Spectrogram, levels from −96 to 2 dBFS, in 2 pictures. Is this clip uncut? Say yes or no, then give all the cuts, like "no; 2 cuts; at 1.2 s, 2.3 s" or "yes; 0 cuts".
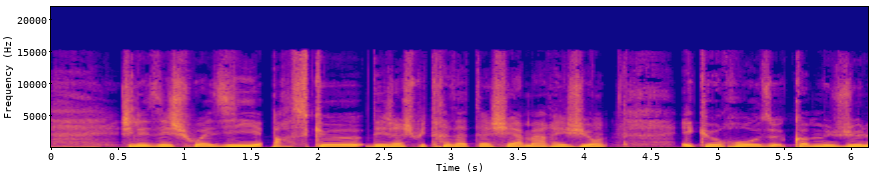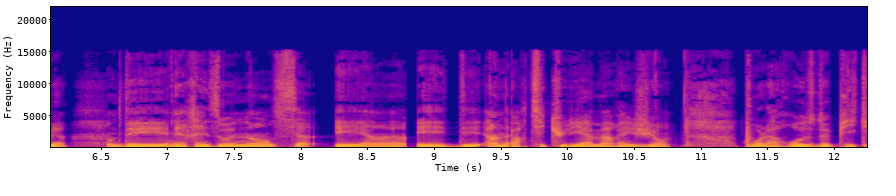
no; 6 cuts; at 1.6 s, 2.4 s, 6.5 s, 7.0 s, 8.8 s, 9.5 s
